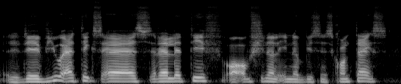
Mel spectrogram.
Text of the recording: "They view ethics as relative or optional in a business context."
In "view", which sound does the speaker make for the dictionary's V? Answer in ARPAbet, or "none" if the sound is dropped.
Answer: V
